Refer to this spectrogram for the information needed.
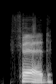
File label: "Fed", American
